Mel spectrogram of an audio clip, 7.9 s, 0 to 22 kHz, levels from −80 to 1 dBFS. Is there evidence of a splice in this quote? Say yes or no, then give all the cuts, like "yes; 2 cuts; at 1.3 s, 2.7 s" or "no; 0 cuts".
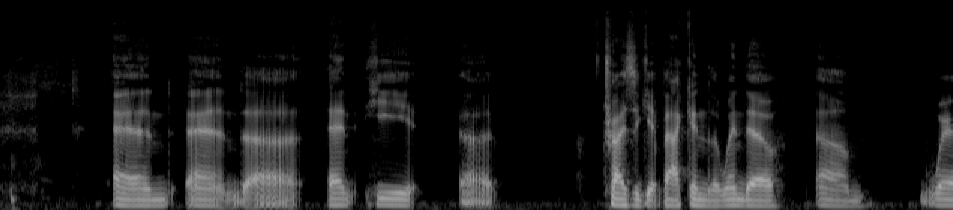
no; 0 cuts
